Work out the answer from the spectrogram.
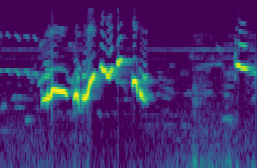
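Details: White-rumped shama in an agitated state, singing at a rival with a varied repertoire. One rich phrase of slurred whistles rises and then drops, a quiet spell follows, and a single high whistle closes the clip.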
